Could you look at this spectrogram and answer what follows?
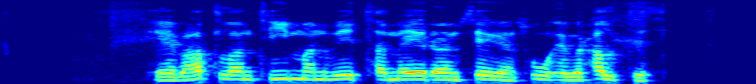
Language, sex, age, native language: Icelandic, male, 50-59, Icelandic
